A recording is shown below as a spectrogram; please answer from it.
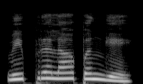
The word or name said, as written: ವಿಪ್ರಲಾಪಂಗೆಯ್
